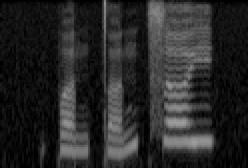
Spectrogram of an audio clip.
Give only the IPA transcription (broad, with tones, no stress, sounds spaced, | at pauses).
p ɐ˨ n t̪ ɐ˨˥ n t͡s ɐ˥ j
